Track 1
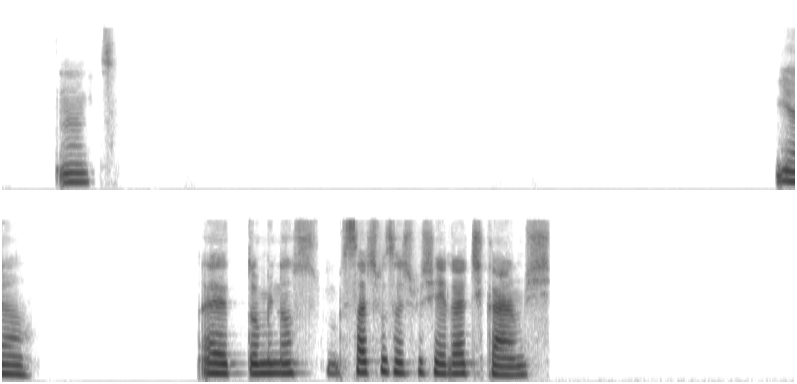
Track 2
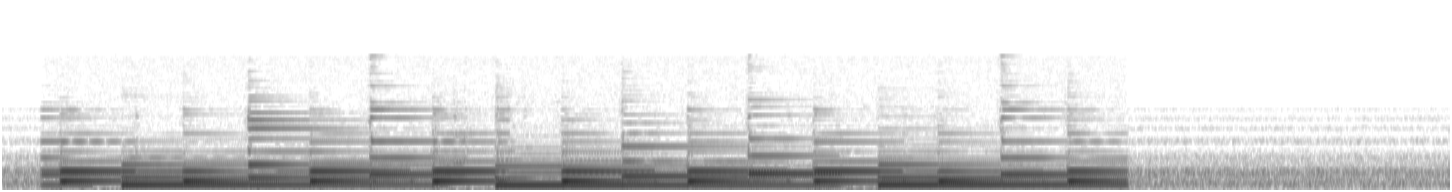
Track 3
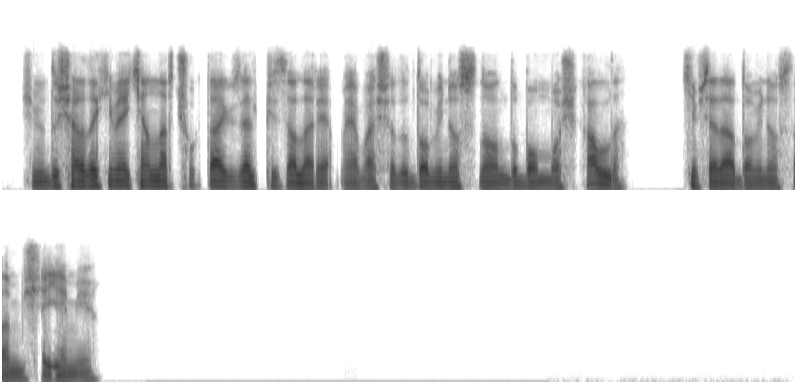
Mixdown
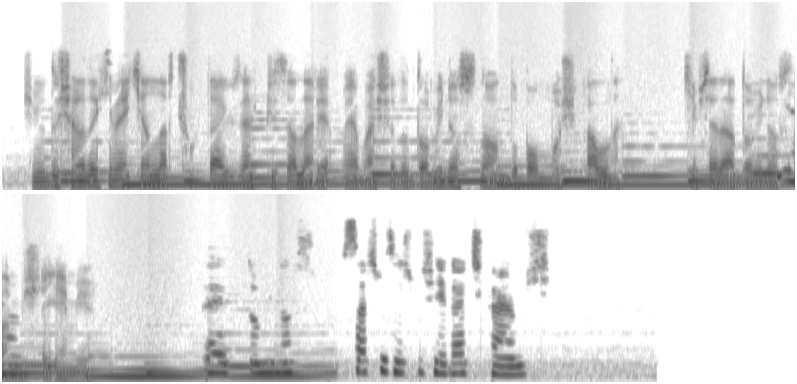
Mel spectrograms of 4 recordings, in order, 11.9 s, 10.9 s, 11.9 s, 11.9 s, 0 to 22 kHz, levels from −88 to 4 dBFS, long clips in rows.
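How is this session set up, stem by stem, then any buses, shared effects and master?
+1.0 dB, 0.00 s, bus A, no send, spectral dynamics exaggerated over time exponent 3
−9.0 dB, 0.00 s, no bus, no send, multi-voice chorus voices 6, 0.26 Hz, delay 18 ms, depth 4.7 ms; noise that follows the level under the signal 27 dB
−11.0 dB, 0.00 s, bus A, no send, noise gate with hold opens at −36 dBFS
bus A: 0.0 dB, auto-filter notch saw up 2.2 Hz 370–3,500 Hz; brickwall limiter −19.5 dBFS, peak gain reduction 9 dB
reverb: not used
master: notch filter 420 Hz, Q 12

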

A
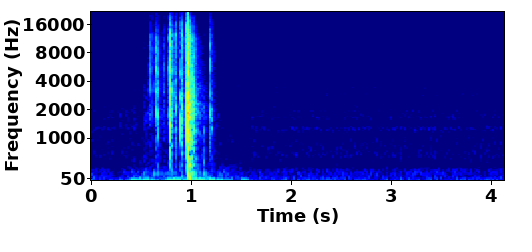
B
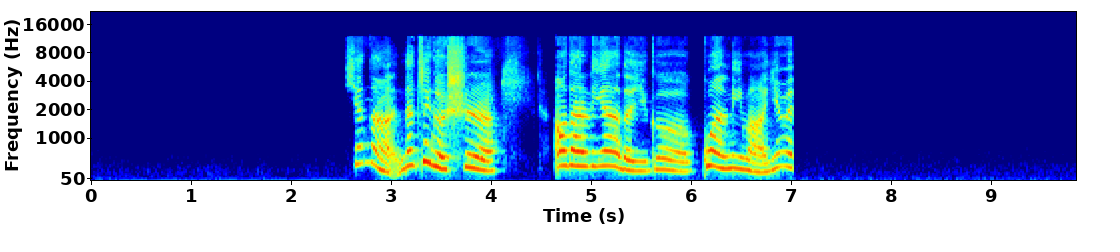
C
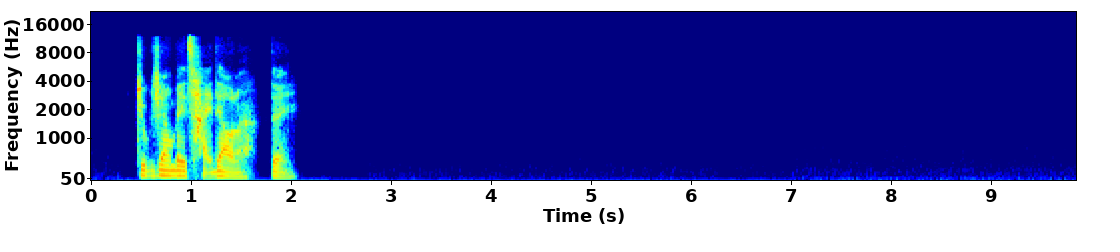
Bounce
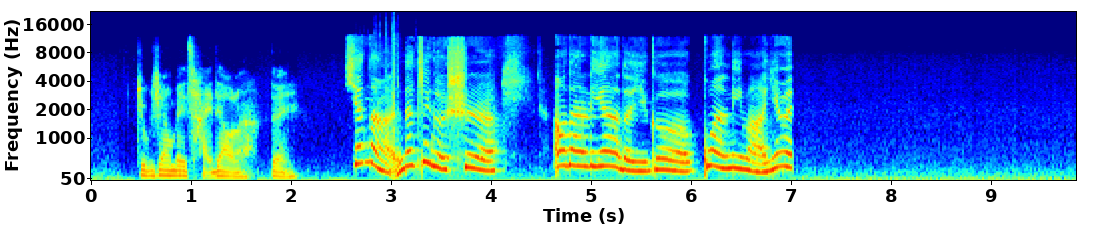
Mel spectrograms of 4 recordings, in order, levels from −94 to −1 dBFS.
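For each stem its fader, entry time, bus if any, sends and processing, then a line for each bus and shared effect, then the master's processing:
−5.0 dB, 2.05 s, no send, automatic ducking −9 dB, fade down 0.30 s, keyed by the third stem
−0.5 dB, 0.00 s, no send, automatic gain control gain up to 13.5 dB; brickwall limiter −8 dBFS, peak gain reduction 7 dB; pitch vibrato 0.5 Hz 31 cents
−4.5 dB, 0.00 s, no send, low-pass filter 5,300 Hz 12 dB per octave; brickwall limiter −16.5 dBFS, peak gain reduction 6 dB; envelope flattener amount 50%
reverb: not used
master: low-shelf EQ 290 Hz +11.5 dB; downward compressor 6 to 1, threshold −15 dBFS, peak gain reduction 7.5 dB

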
